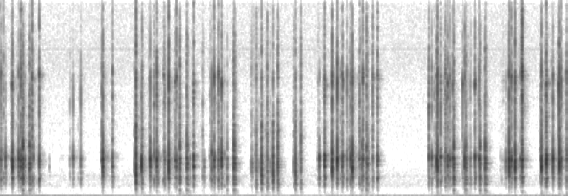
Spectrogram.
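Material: Plastic.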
